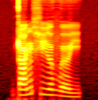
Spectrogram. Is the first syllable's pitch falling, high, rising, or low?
rising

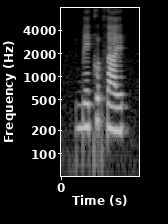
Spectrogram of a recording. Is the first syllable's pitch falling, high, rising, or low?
low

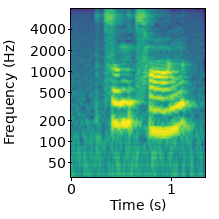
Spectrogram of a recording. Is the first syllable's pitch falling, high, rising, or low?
high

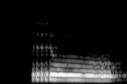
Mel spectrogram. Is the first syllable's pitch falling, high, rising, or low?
low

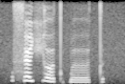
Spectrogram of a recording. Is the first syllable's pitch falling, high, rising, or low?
high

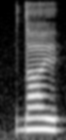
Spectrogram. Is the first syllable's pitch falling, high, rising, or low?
high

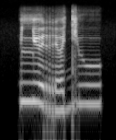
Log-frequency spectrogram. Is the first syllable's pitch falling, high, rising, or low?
falling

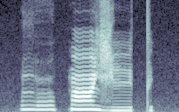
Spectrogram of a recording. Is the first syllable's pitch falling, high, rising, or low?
high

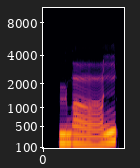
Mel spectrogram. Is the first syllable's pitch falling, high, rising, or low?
low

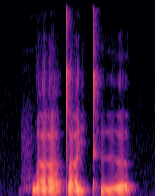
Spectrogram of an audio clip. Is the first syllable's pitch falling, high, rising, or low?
rising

